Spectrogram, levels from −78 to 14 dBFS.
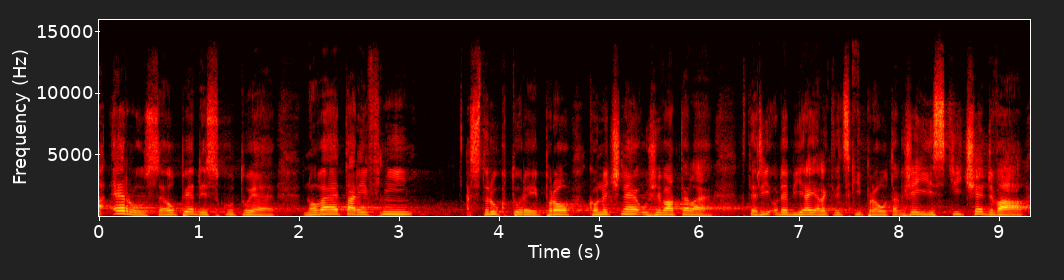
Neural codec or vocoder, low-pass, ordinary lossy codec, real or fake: none; 14.4 kHz; Opus, 64 kbps; real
